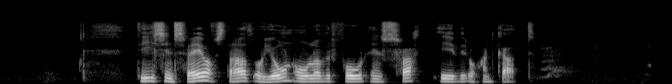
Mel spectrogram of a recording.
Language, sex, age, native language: Icelandic, male, 40-49, Icelandic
